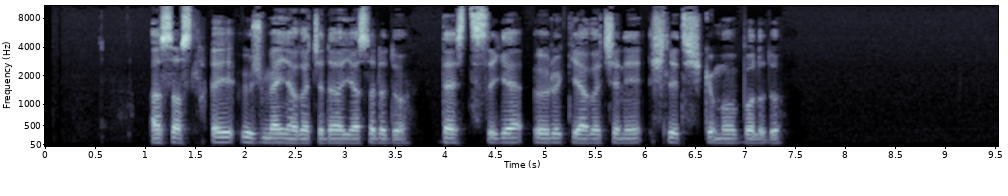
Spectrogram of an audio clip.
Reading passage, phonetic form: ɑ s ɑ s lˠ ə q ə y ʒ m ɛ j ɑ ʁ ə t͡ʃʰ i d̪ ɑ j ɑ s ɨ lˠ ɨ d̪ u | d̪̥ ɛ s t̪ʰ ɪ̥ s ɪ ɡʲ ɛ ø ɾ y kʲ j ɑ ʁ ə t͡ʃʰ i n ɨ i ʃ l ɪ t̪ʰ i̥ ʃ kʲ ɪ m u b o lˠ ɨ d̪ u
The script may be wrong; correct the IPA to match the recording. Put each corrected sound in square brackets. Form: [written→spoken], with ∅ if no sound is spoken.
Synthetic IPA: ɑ s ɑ s lˠ ə q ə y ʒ m ɛ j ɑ ʁ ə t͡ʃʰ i d̪ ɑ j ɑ s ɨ lˠ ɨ d̪ u | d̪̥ ɛ s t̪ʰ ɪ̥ s ɪ ɡʲ ɛ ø ɾ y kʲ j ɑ ʁ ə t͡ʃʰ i n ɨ i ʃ l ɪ t̪ʰ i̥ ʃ kʲ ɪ m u b o lˠ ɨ d̪ u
